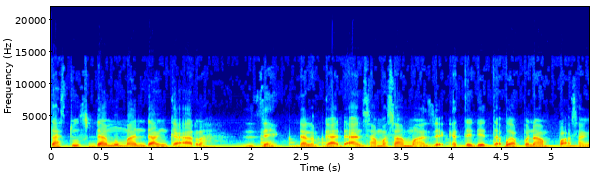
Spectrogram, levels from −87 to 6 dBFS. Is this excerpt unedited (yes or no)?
yes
